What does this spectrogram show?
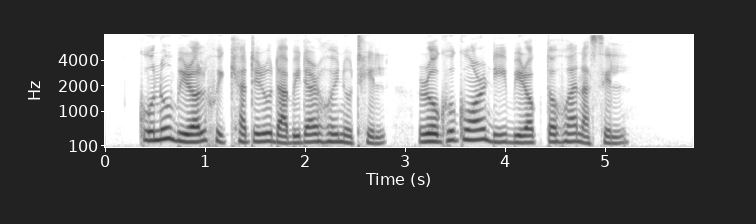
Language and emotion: Assamese, neutral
